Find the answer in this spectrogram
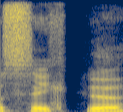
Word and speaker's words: Sikh: idea yeah so I I pronounce it sick but there there's a lot of history that U that I'm learning now were like British in the 1700s were calling them siks oh okay so I'm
